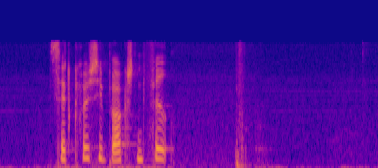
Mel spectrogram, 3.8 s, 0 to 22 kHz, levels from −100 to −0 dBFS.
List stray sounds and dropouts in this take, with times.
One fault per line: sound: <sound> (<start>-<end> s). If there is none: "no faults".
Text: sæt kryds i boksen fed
sound: thud (2.4-2.5 s)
